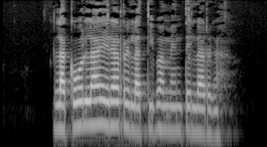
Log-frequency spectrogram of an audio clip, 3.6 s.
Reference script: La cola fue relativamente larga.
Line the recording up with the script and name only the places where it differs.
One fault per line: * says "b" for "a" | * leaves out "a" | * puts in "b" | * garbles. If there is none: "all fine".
* says "era" for "fue"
